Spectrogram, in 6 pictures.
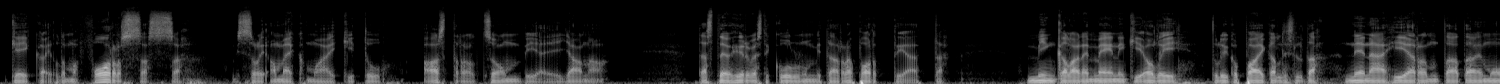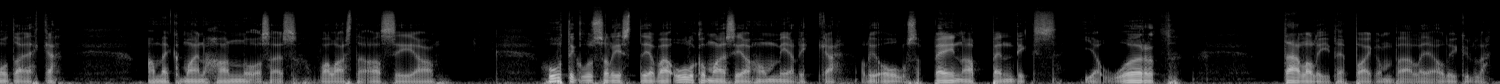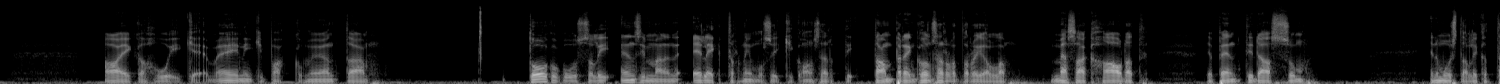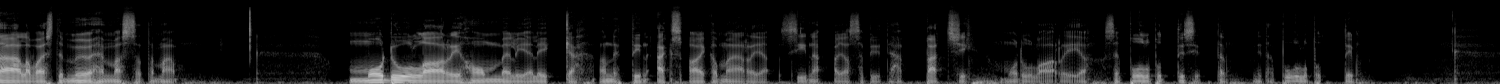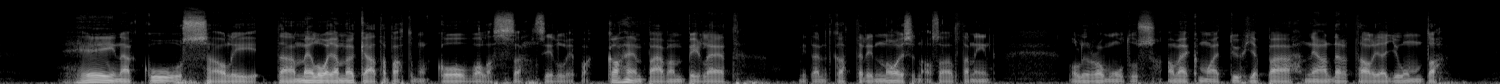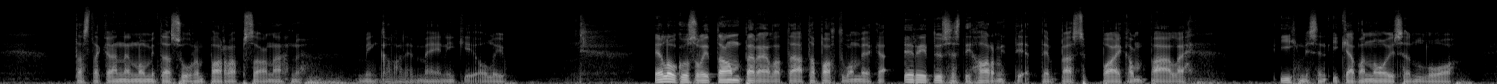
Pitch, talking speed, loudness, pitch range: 80 Hz, 100 wpm, -28 LUFS, 75-85 Hz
